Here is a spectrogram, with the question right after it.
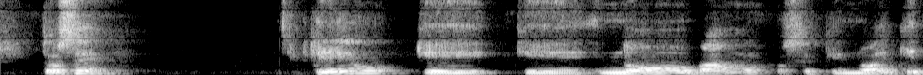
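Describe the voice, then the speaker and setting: A man is speaking. His pace is moderate. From Venezuela. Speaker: economics professor. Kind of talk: interview. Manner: hesitant, many fillers.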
